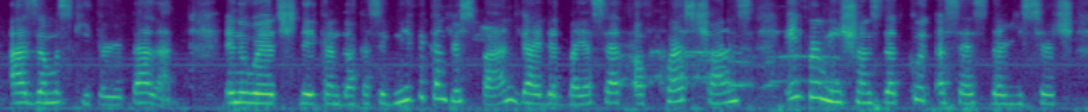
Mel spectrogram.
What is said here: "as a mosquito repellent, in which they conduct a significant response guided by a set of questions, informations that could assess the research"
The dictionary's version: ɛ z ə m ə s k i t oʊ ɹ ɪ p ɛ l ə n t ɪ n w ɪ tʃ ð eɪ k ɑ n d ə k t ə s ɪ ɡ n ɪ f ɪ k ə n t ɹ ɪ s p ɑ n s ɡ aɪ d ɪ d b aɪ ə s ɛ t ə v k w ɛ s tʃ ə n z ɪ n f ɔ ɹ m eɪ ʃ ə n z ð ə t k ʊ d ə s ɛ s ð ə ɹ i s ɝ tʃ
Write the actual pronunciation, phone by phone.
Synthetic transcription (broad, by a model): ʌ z ə m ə s k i t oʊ ɹ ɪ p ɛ l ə n t ɪ n w ɪ tʃ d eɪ k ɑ n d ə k ə s ɪ ɡ n ɪ f ɪ k ə n t ɹ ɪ s p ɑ n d ɡ aɪ d ɪ d b aɪ ə s ɛ t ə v k w ɛ s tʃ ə n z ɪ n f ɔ ɹ m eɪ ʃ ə n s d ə t k ʊ d ə s ɛ s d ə ɹ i s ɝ tʃ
